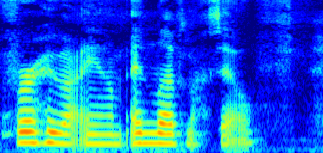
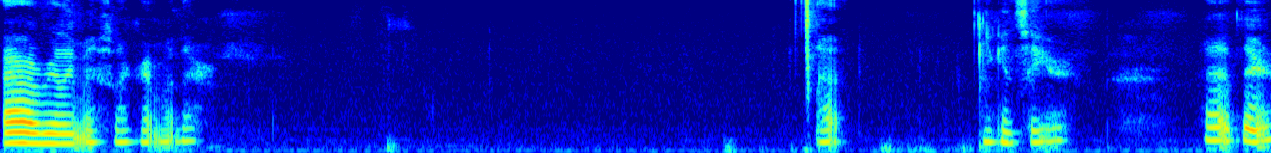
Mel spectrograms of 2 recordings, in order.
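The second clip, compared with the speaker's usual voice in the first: voice straining, fighting off crying, holding back tears; 2 semitones higher, 4 dB quieter than usual. Talking about their grandmother, pictured up there: holding back tears. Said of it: "I'm trying not to cry".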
